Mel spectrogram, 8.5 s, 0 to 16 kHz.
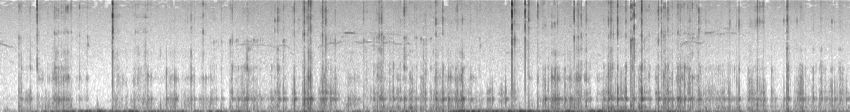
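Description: Thin metal ear picks held in both hands scratch and poke the two small hollow metal mesh capsule grilles of a Zoom H6 X/Y microphone. The result is a dense, irregular run of low, rumbling scrapes and soft taps with a faint steady hum, peppered with sharp, bright clicks that cut off almost instantly.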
